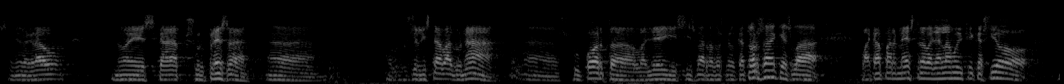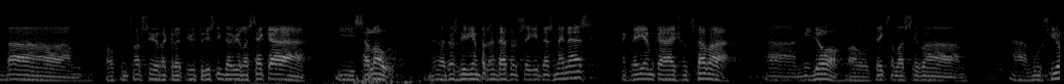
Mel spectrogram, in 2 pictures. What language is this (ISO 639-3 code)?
cat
